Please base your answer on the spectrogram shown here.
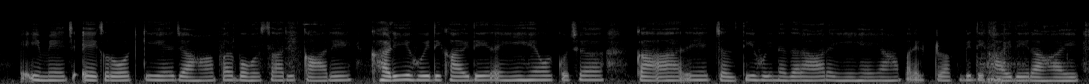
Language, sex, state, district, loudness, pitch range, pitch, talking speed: Hindi, female, Bihar, Muzaffarpur, -35 LUFS, 180-200 Hz, 190 Hz, 185 wpm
